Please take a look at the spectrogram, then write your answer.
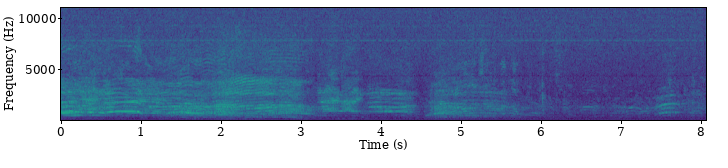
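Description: A large gathering chanting back after the Nara-e-Takbir call at a religious speech, many voices shouting together in a loud, sustained roar with rises and dips, close and dense.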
